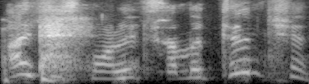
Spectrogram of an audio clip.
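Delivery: very high, breathy, whispered tiny fairy voice. Retelling a voice caught on an EVP recording, very high-pitched fairy voice. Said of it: "In this very high pitched fairy voice".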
